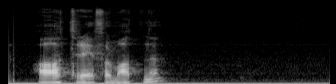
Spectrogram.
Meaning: definite plural of A3-format
- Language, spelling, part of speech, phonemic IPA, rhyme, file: Norwegian Bokmål, A3-formatene, noun, /ˈɑːtreːfɔrmɑːtənə/, -ənə, NB - Pronunciation of Norwegian Bokmål «A3-formatene».ogg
